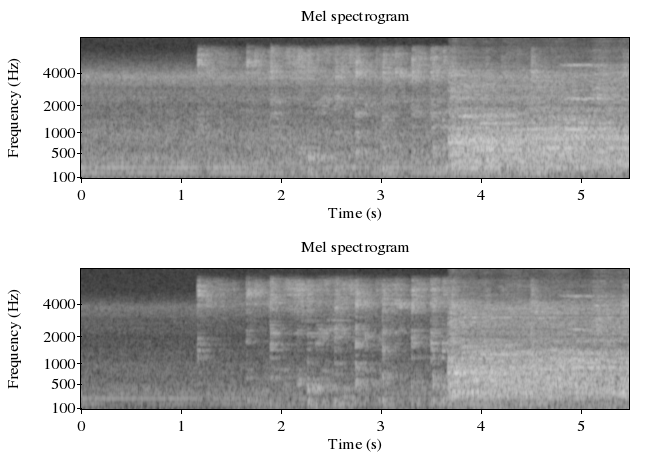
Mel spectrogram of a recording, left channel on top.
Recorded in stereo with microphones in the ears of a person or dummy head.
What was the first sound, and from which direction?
Typing on a keyboard, 25° right (ahead or behind).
